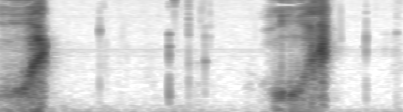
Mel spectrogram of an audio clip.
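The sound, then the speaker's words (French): Stridulation of a Mecapoda elongata katydid, a species from Malaysia that synchronizes its stridulation: two loud, harsh rasping chirps about a second and a half apart, each a quarter-second buzz, with faint scattered ticks in between and no voices. “Alors je dis sauterelle, c'est le vrai nom, c'est Mecapoda elongata, euh, une espèce euh, de Malaisie qui a la particularité de synchroniser leur stridulation.”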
